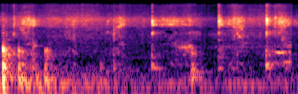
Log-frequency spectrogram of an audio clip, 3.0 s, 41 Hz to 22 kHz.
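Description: Green chilies and onion shallow-frying in about 100 ml of oil, with a steady close sizzle broken by several sharp bursts as the pieces are stirred, no voices.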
